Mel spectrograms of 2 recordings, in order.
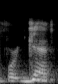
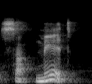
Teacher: Forget, en este caso forget, lleva el acento, el stress, en la última sílaba y termina en consonante, vocal, consonante.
